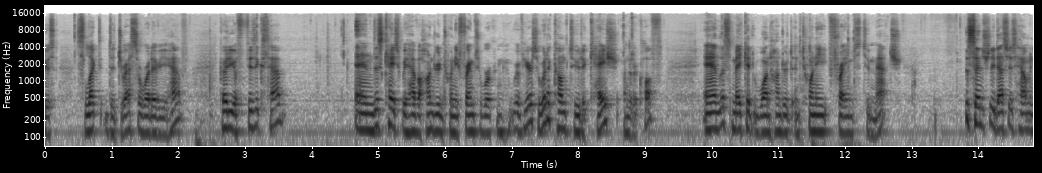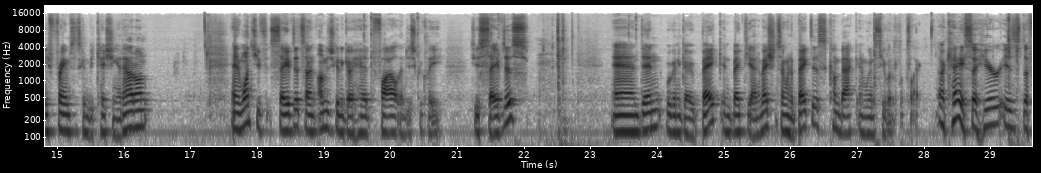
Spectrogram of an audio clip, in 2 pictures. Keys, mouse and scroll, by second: 0.5 click, 3.2 click, 8.7-12.2 drag, 12.2 Return, 19.6 click, 24.0-27.9 drag, 27.9-29.6 middle drag, 28.1-28.6 scroll up 2, 28.6-29.3 scroll down 2, 29.3 space.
